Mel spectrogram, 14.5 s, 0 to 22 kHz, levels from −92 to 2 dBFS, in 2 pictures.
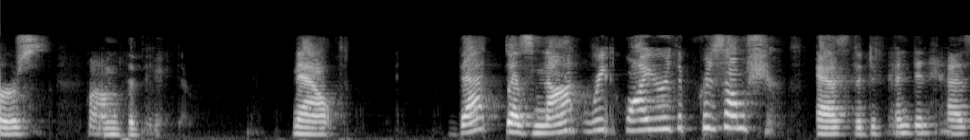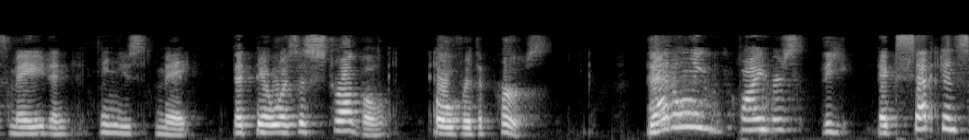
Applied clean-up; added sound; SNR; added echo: neural mask model DeepFilterNet 3.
